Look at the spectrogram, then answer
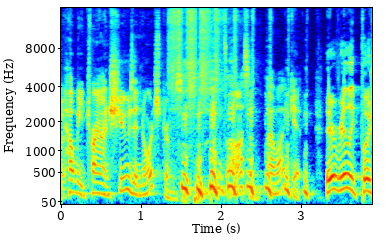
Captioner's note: Shane laughing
